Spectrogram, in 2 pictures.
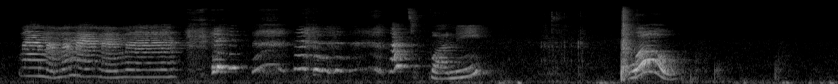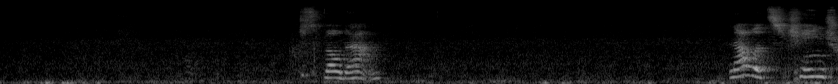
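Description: A young girl speaks animatedly close by.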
